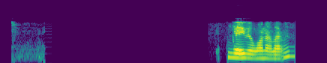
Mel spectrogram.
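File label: Police Southwest District Dispatch, p25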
